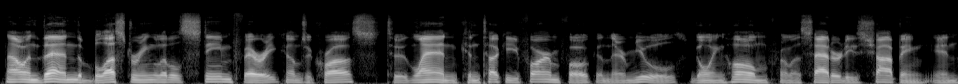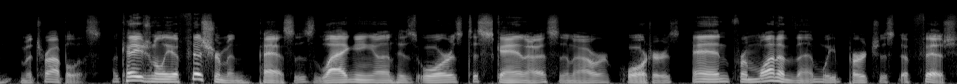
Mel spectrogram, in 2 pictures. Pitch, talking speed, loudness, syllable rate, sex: 100 Hz, 155 wpm, -21 LUFS, 4.1 syllables/s, male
